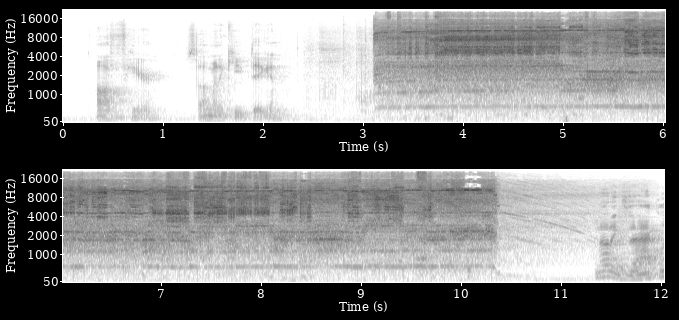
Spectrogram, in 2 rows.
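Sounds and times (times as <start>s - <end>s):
power tool grinding steel: 3.1s - 11.4s.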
